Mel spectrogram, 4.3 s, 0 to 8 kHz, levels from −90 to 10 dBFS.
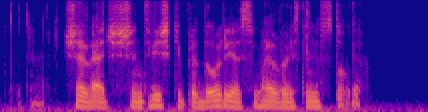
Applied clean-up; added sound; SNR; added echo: neural diffusion model UNIVERSE++.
